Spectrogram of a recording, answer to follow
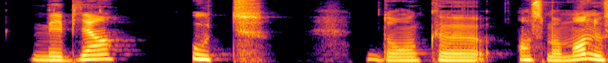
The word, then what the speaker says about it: août: août parce que évidemment c'est un mot qui ne se prononce pas du tout de la manière dont il est écrit. Donc on ne prononce pas août mais bien août.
